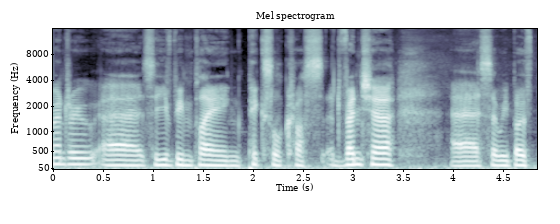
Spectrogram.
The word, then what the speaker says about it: Piczle: The Pixel, which is spelled P-I-C-Z-L-E, is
